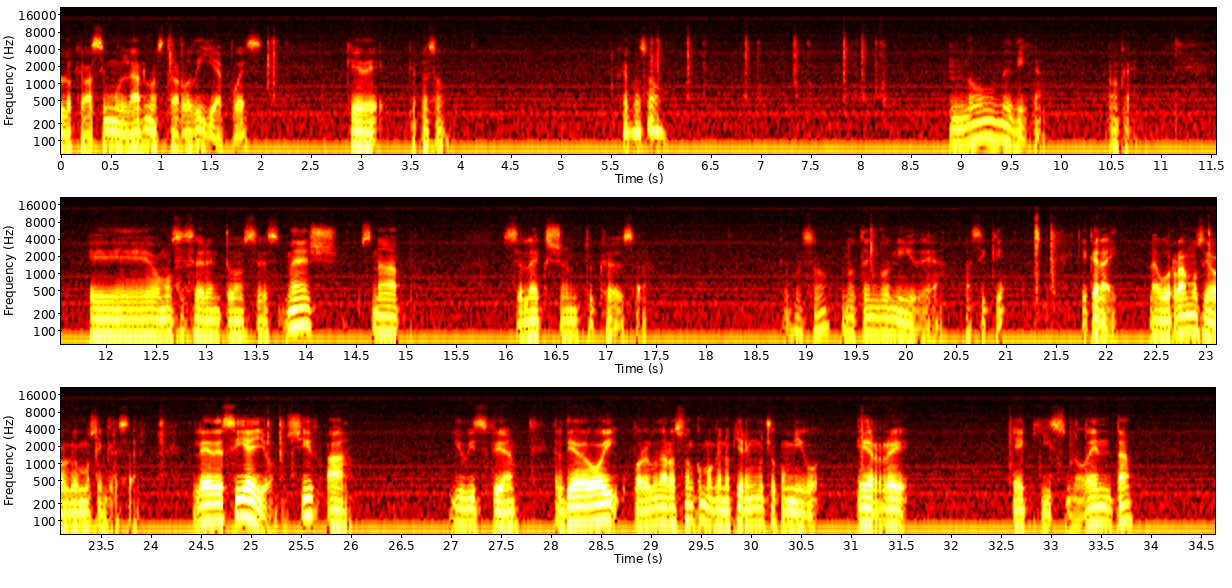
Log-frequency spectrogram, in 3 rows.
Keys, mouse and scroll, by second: 1.0 Tab, 2.0 ctrl+z, 3.3-3.6 scroll down 2, 4.0 scroll up 2, 6.2 ctrl+shift+z, 13.5 click, 16.3 click, 17.4-17.8 scroll down 1, 18.1-18.7 scroll up 1, 19.0 scroll down 2, 19.6 Tab, 20.3 right click, 21.4 x, 22.0 click, 23.4 shift+c, 24.2 shift+middle click, 25.1 shift+scroll up 2, 25.3 shift+a, 26.7 click, 31.0 r, 32.5 x, 32.8 KP_9, 33.0 KP_0, 33.2 KP_Enter.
